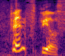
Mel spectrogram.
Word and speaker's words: Ventspils: Ventspils, that's how you say it.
